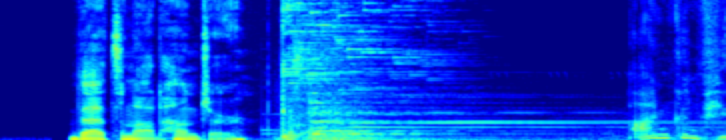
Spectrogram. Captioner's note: chiming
